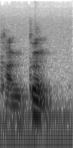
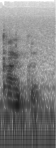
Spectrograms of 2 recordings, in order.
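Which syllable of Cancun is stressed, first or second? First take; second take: second; first. First: The stress is on the second syllable. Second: The stress is on the first syllable. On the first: The speaker calls it right. "is with accent here. There is an accent mark" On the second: The speaker calls it wrong. "It's not Cancun"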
